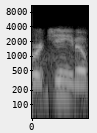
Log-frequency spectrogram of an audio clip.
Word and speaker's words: Regina: It's spelled Regina, but they say it Regina.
